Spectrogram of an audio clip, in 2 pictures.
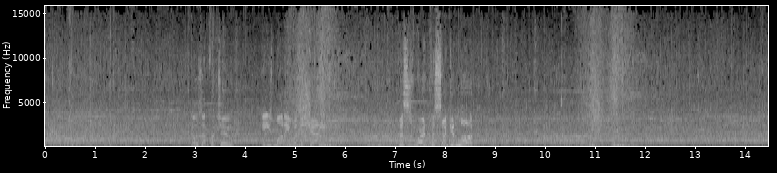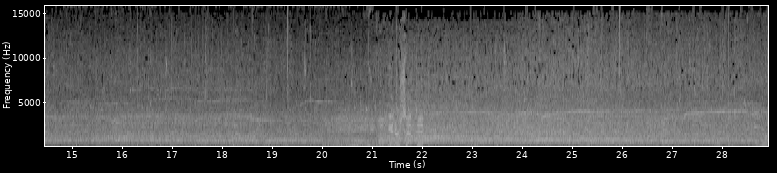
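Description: A crowd murmurs and cheers steadily in a large arena.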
